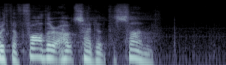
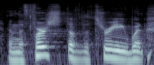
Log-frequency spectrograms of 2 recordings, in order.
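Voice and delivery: ordinary talk, nothing marked

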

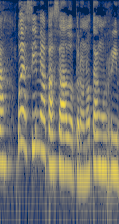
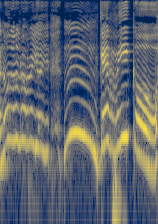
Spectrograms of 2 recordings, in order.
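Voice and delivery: mock whimper turning to forced relish; high child voice, ending in a drawn-out fake yum; tears suddenly gone; 8 semitones higher, slower than usual. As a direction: switch from crying kid to exaggerated delight. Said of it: "se me quitaban las lágrimas".

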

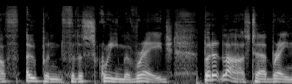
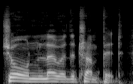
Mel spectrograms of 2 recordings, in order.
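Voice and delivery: ordinary talk

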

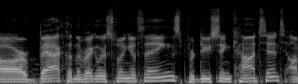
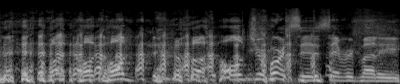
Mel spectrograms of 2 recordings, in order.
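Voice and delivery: laughing; 7 semitones higher, 5 dB louder, much slower than usual. Acted. Laughing mock halt to group.

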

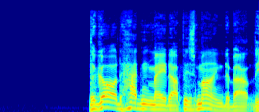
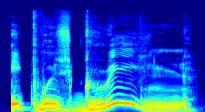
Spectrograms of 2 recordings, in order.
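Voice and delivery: very slow, dreamy drawl; addled bursar; much slower than usual. Acted. Muddled bursar interrupting the Dean, slow and dreamy. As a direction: stretch each word out vacantly.

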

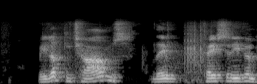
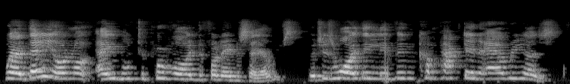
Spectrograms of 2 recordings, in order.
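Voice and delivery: mock Chinese accent; 7 semitones higher than usual. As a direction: lecture in a hammed-up Chinese accent. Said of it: "we gotta go back to the accents".

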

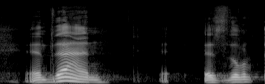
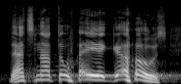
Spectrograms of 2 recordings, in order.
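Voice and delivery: much higher, louder cry of protest; the baffled crowd protesting the countdown; outraged protest; 11 semitones higher, 7 dB louder than usual. Retold or imitated. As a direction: shout it as an indignant onlooker.

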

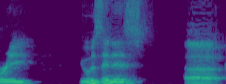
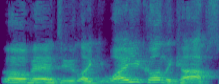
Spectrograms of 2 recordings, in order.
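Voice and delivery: a hint of a whiny dude, louder and higher; whiny young driver; 6 semitones higher, 5 dB louder than usual. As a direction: plead like a spoiled kid caught out.

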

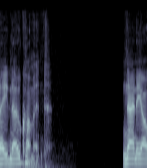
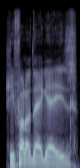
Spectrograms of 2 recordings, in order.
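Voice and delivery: ordinary delivery

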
